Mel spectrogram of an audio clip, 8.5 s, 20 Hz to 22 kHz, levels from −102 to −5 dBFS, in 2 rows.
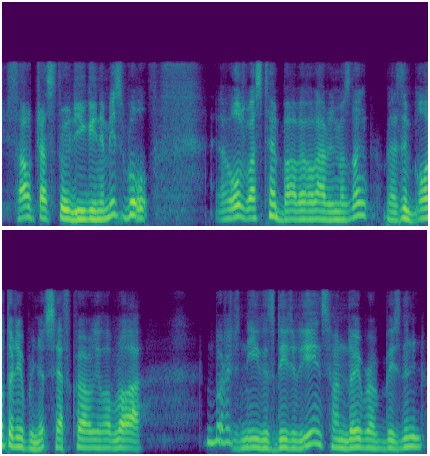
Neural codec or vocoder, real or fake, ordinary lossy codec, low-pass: codec, 16 kHz in and 24 kHz out, 0.4 kbps, LongCat-Audio-Codec, four codebook decoder; fake; none; 7.2 kHz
